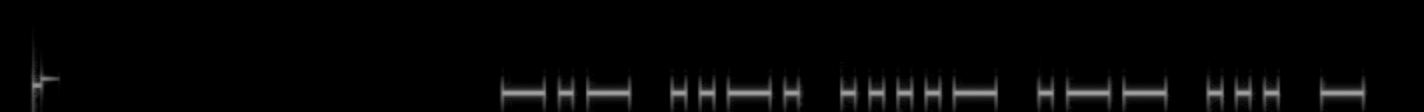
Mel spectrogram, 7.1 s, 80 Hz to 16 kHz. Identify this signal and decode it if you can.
Morse code, heard as a keyed tone, about 17 wpm, 700 Hz. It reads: KF4WST
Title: USA Call Signs - 6 Characters - 17wpm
